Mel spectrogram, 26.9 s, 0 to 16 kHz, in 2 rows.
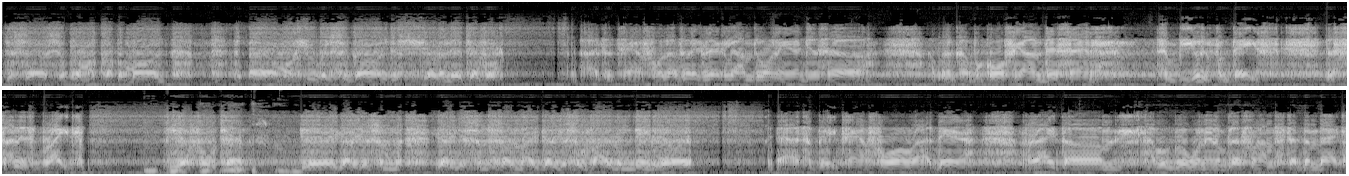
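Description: CB radio speaker playing voice transmissions on channel 6, the talk coming through in the narrow, band-limited sound of the radio but too garbled to make out words.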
